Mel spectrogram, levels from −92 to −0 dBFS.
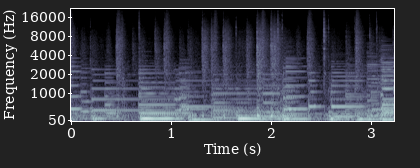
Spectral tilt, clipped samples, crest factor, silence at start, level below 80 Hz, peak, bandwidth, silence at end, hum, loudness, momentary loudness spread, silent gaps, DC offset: -7.5 dB/octave; under 0.1%; 14 dB; 0 s; -36 dBFS; -12 dBFS; 13 kHz; 0 s; none; -27 LUFS; 8 LU; none; under 0.1%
